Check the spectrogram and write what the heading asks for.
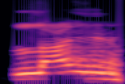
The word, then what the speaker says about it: line: Class 8 এর পরে হয় 9, দেখেন 9 বানানটা দেখেন না, NINE, 9। এইভাবেই তো চলবে, একটা একটা করে লাইন, দেখেন LINE, লাইন, একদম ইজি ম্যাটার, সব একই সিস্টেম।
